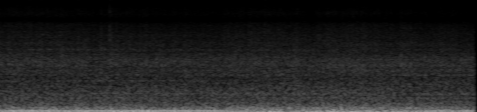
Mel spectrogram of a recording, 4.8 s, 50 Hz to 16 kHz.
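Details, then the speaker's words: 1973 Ford LTD with 460 big-block V8 accelerating at part throttle: deep, smooth rumble building evenly with no knocks or misses, plenty of torque though not overly fast. "gotta love these 460s not even full throttle not overly fast but they still have tons of torque"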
